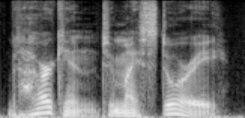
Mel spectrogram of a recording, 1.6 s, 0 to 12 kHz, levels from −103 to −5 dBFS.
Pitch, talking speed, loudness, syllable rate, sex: 100 Hz, 185 wpm, -17 LUFS, 4.8 syllables/s, male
